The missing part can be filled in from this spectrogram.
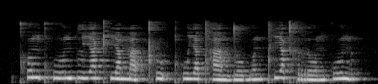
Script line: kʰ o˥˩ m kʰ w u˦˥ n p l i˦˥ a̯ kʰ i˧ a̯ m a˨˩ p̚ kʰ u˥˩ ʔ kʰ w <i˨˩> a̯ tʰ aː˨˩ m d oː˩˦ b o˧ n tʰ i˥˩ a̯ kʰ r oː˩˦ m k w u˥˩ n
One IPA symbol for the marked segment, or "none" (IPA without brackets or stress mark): i˧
